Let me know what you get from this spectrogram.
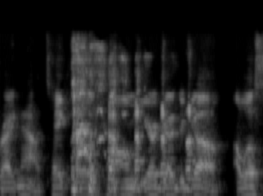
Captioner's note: speaker laughing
